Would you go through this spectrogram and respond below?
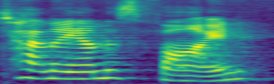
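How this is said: The voice rises at the end. The speaker sounds friendly and is still waiting for approval. "that rising, rising intonation ... makes it sound a little more friendly"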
